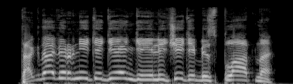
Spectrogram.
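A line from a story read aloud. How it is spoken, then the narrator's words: Sudden shout from audience. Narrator (Russian): неожиданно выкрикнул из зала красномордый гражданин с опухшей щекой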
